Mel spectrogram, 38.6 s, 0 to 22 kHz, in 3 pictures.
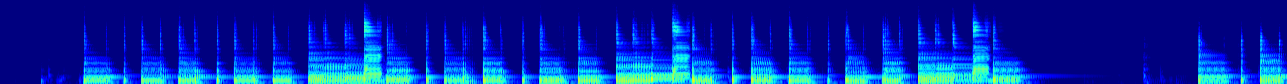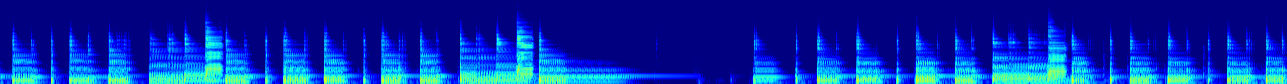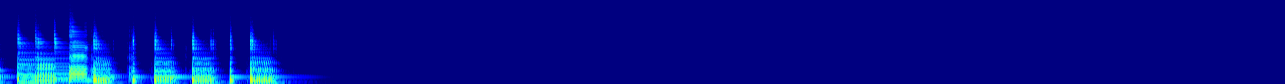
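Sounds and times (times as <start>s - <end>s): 
slap bass guitar: 0.8s - 10.4s, 12.0s - 19.3s, 20.4s - 28.7s.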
